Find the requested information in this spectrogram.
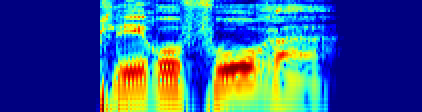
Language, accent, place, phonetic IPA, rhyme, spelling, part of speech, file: German, Germany, Berlin, [pleʁoˈfoːʁɐ], -oːʁɐ, plerophorer, adjective, De-plerophorer.ogg
- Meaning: inflection of plerophor: 1. strong/mixed nominative masculine singular 2. strong genitive/dative feminine singular 3. strong genitive plural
